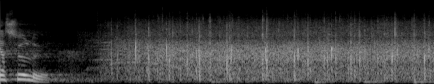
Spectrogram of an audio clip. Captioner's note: audience applauding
